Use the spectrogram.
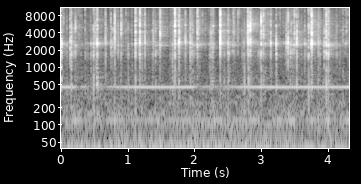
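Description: Long nails scrape curls off the edge of a light-blue bar of soap, then scratch across its surface as it rests on black fabric. The result is a dense stream of crisp, bright scratching and crinkling bursts with sharp, quickly fading clicks over a faint steady hum.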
